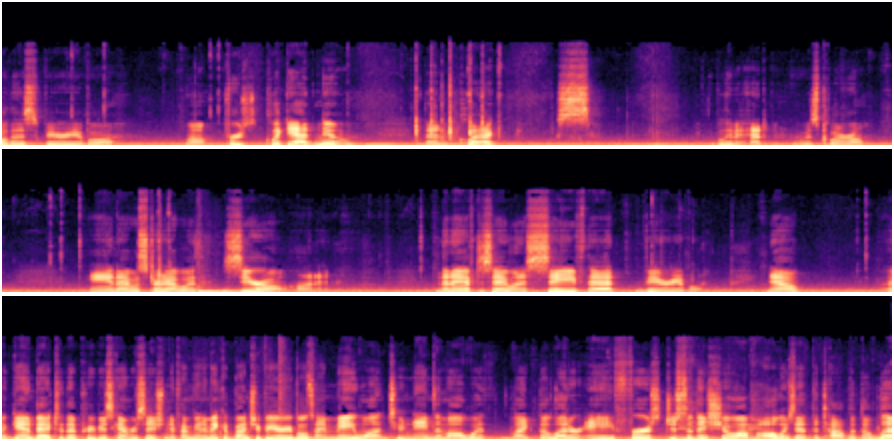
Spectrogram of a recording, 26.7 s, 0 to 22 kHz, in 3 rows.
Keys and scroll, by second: 2.0 typing, 3.7-5.3 typing, 10.3 0.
